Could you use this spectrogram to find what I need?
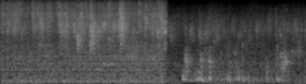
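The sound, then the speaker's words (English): Water sprays from a shower just turned on in a bathroom, a faint, steady hiss that changes abruptly partway through to a lower, splashier rush. “He turns on the shower.”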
